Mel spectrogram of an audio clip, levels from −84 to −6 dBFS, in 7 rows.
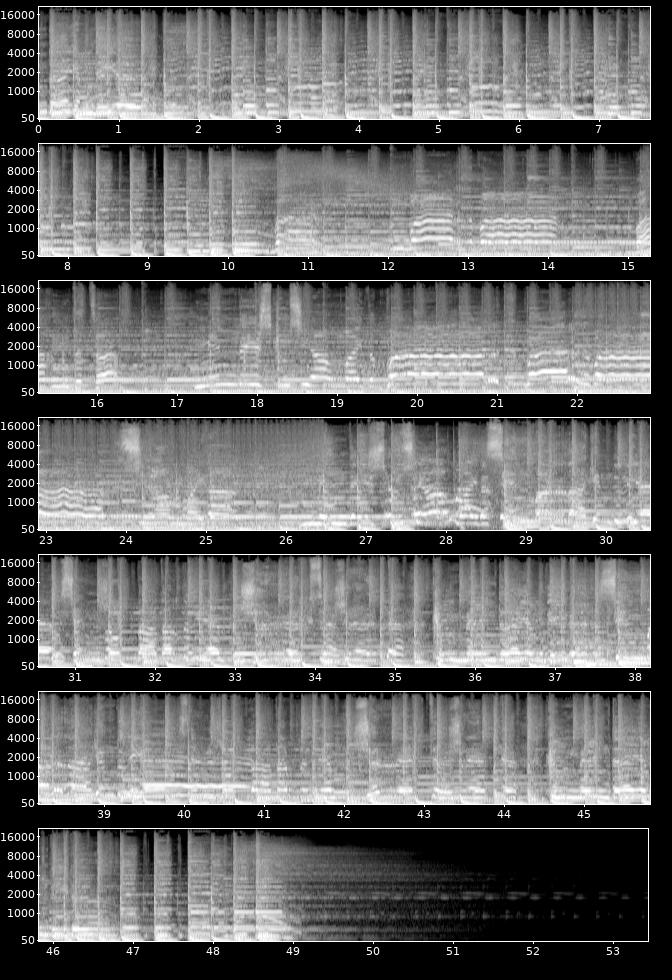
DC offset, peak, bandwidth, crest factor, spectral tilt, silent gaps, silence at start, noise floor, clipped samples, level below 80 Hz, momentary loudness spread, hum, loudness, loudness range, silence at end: under 0.1%; 0 dBFS; over 20 kHz; 10 dB; -5 dB/octave; none; 0 s; -75 dBFS; under 0.1%; -18 dBFS; 6 LU; none; -10 LUFS; 4 LU; 4.25 s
